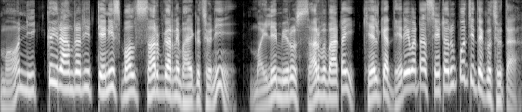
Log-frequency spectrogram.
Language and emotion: Nepali, happy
